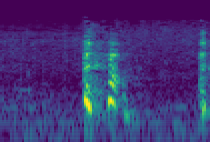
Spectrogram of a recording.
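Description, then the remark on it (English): A woman, asked to show how she coughs, gives a quick burst of two or three short coughs, pauses briefly, then adds one more single cough, moderately loud, with no talking. “I would like to hear you cough.”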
